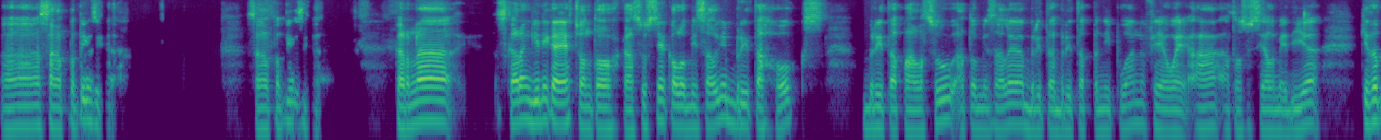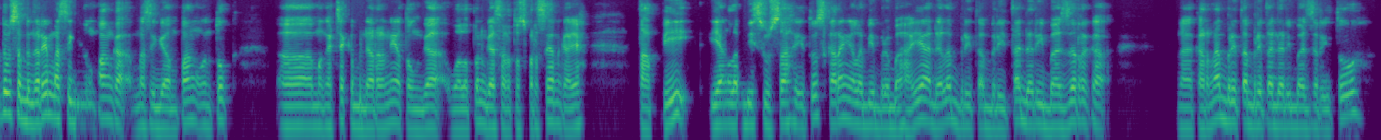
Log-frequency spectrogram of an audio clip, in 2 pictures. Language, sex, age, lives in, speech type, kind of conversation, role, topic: Indonesian, male, 35-39, Indonesia, conversation, podcast, guest, Bagaimana kamu menilai berita yang bertebaran di internet?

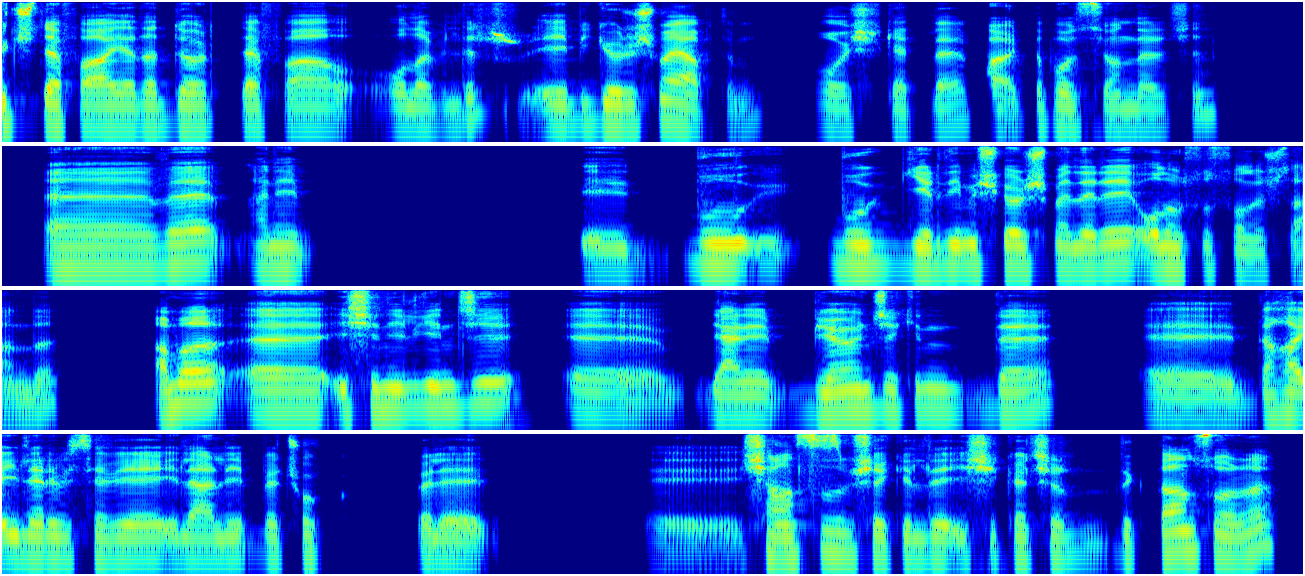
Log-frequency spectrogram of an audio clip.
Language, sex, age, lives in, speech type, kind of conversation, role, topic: Turkish, male, 30-34, Bulgaria, conversation, advice, user, Reddedilme ve kabul edilmemeyle nasıl başa çıkabilirim?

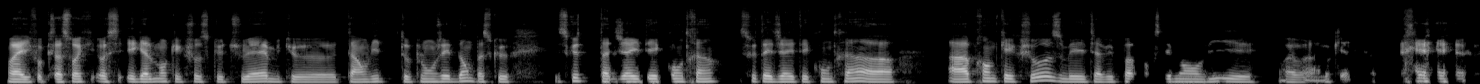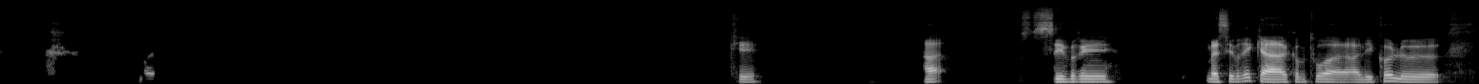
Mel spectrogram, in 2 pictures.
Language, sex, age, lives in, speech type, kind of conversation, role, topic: French, male, 25-29, France, conversation, unstructured, none, Qu’est-ce qui te donne envie d’apprendre chaque jour ?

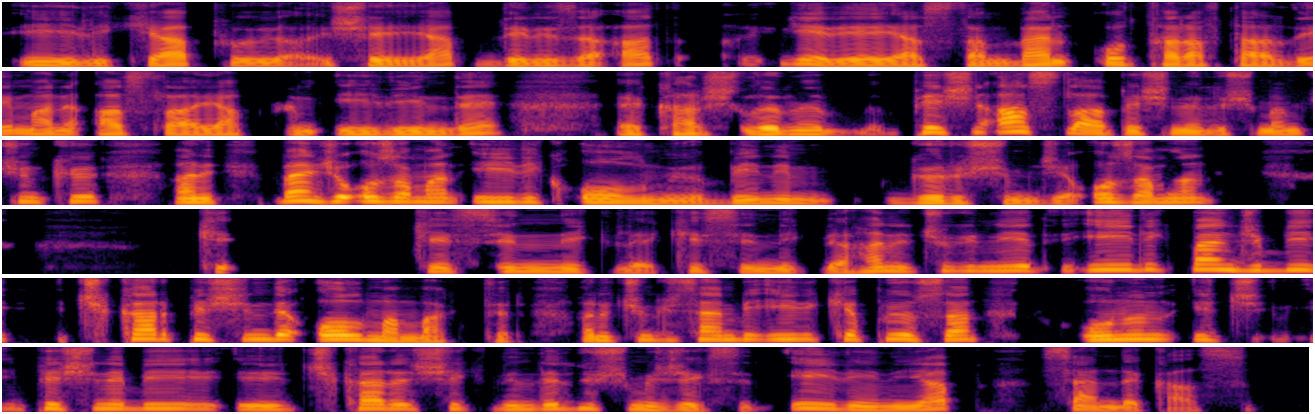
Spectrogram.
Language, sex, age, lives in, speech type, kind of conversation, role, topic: Turkish, male, 30-34, Germany, conversation, unstructured, none, İyilik yapmak seni nasıl mutlu ediyor?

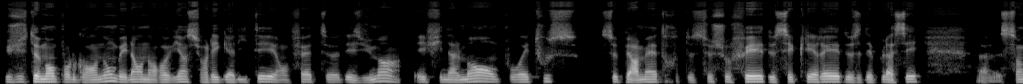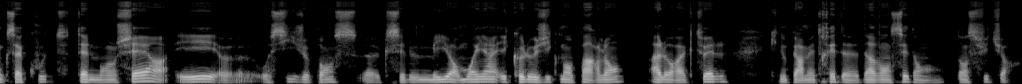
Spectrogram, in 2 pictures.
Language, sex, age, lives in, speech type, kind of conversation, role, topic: French, male, 35-39, France, conversation, unstructured, none, As-tu un souvenir heureux vécu en pleine nature ?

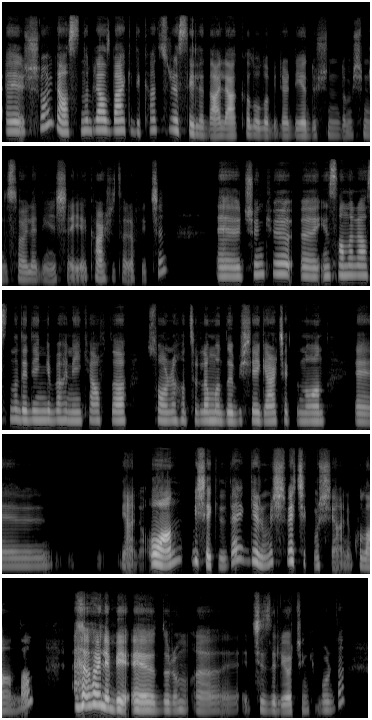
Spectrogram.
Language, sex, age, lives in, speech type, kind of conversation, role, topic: Turkish, female, 25-29, Italy, conversation, podcast, guest, Dinlemek güveni nasıl artırır?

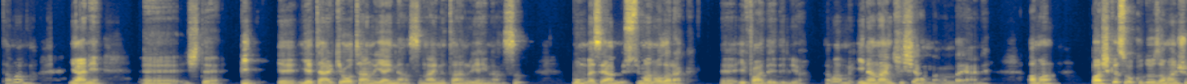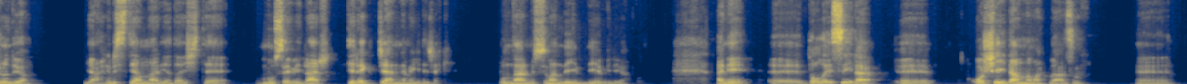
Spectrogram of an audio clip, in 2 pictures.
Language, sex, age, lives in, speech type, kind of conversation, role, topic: Turkish, male, 50-54, United States, conversation, unstructured, none, Din, insanları neden bazen ikiye böler?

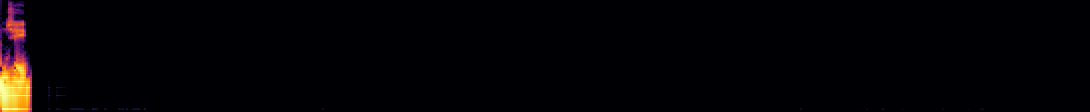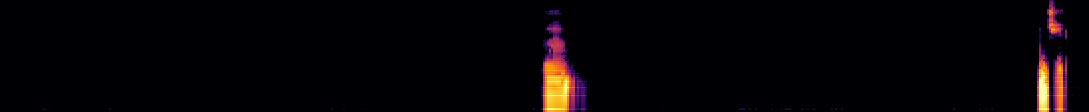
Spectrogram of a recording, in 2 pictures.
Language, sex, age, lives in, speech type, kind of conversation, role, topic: Hindi, male, 30-34, India, conversation, advice, advisor, चिंता कम करने के लिए मैं नियंत्रण पर ध्यान कैसे केंद्रित कर सकता/सकती हूँ?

